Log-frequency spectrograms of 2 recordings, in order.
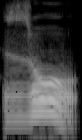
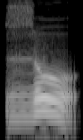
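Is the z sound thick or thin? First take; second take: thin; thin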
